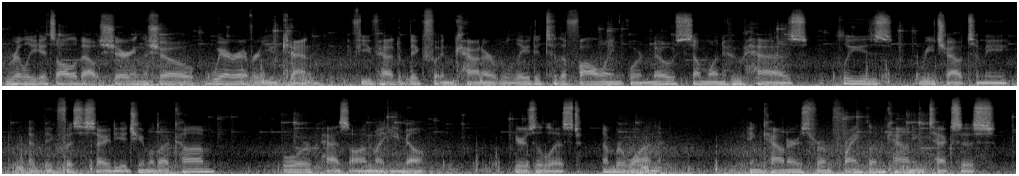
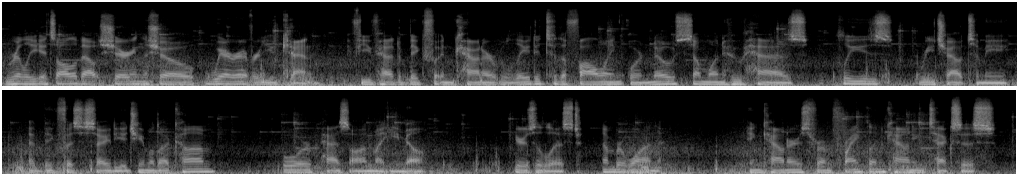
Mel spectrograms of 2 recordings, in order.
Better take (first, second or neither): second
